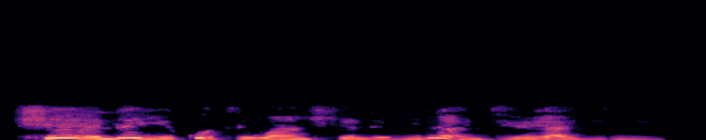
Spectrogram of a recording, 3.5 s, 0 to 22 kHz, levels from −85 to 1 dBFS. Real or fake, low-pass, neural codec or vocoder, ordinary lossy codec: real; 5.4 kHz; none; AAC, 48 kbps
